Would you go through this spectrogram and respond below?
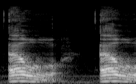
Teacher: الغين من احرف الاستعلاء وهنا مفخمه مرتبه رابعه ويجري فيها الصوت فقط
